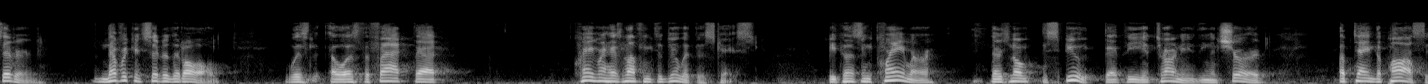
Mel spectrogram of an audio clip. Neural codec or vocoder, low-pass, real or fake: codec, 16 kHz, 2 kbps, FreqCodec, larger model; 7.2 kHz; fake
